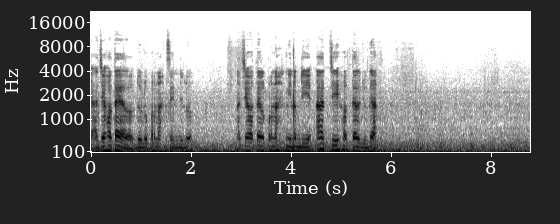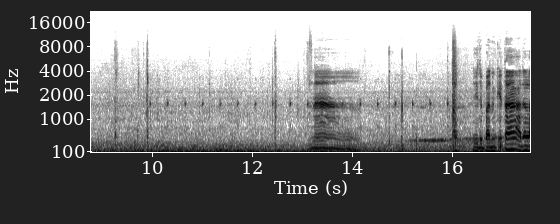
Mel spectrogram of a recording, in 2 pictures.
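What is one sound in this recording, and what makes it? A car engine hums steadily as tyres roll over the road.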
